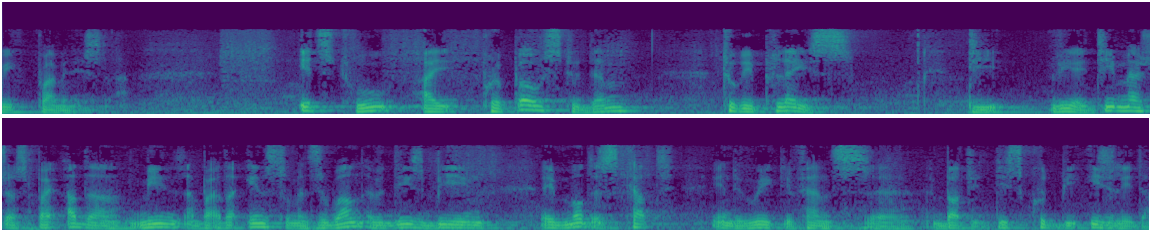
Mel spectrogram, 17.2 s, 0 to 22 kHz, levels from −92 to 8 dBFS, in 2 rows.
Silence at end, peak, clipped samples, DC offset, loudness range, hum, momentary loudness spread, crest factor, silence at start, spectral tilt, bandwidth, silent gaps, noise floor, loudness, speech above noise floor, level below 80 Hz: 0 s; -8 dBFS; under 0.1%; under 0.1%; 3 LU; none; 18 LU; 20 dB; 0 s; -6 dB/octave; 8.4 kHz; none; -49 dBFS; -29 LUFS; 21 dB; -46 dBFS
